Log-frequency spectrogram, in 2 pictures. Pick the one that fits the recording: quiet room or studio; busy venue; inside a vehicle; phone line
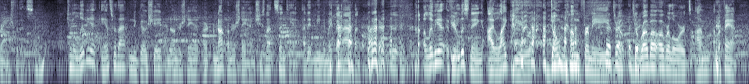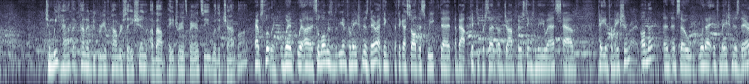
busy venue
